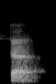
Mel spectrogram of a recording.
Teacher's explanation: Your tongue touches just above the upper teeth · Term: dental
